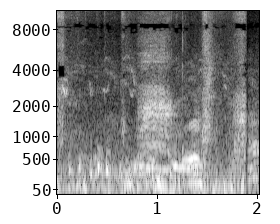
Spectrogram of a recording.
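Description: Domestic pigeons cooing faintly, with faint voices in the background.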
